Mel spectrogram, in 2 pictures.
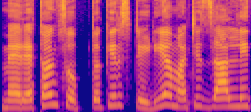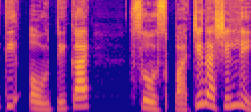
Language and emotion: Goan Konkani, disgusted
